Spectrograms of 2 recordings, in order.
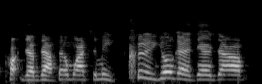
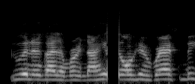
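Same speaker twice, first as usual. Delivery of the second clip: ordinary talk, nothing marked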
